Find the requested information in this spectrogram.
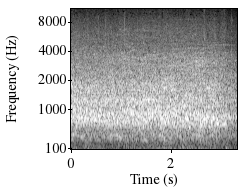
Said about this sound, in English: I love it because it's a reaction from the crowd as if like, oh, they talk so much shit for all these months. They don't want to mess with Mr. T in the ring when, you know, he's got no rules or anything.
